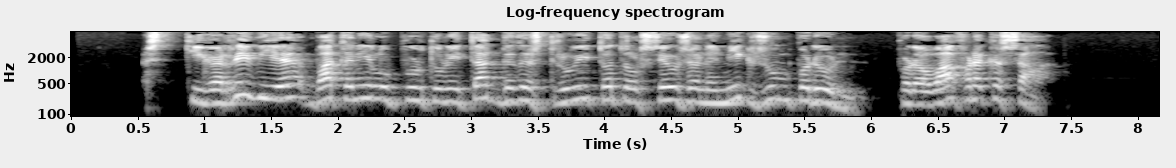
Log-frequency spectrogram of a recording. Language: Catalan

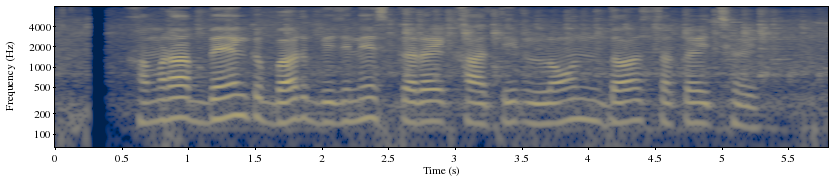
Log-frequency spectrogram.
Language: Maithili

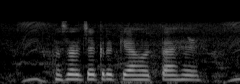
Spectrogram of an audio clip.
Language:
Hindi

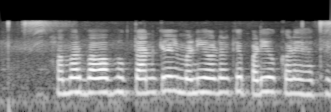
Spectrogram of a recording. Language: Magahi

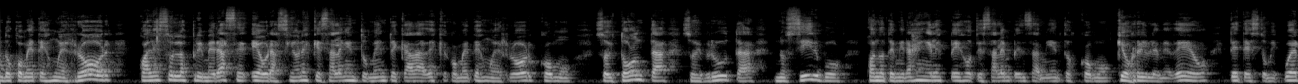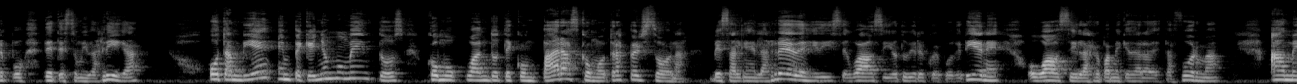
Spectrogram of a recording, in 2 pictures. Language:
Spanish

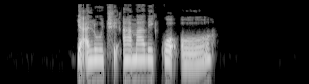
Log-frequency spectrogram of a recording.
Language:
Tepeuxila Cuicatec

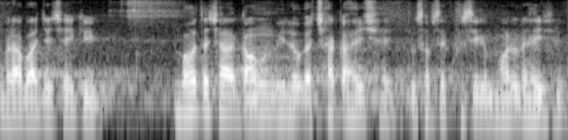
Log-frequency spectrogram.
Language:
Maithili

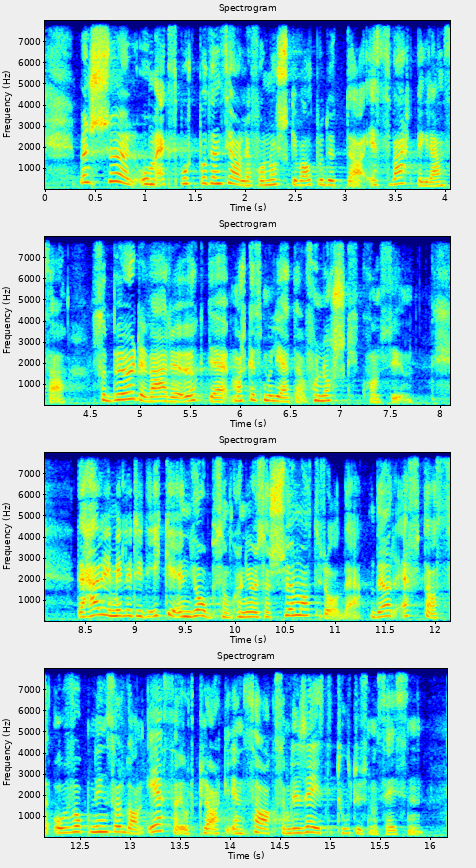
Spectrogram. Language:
Norwegian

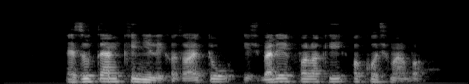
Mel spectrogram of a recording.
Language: Hungarian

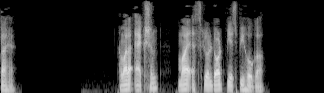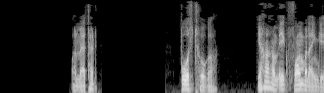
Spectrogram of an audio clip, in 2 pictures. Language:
Hindi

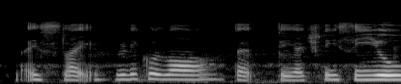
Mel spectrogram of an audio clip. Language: English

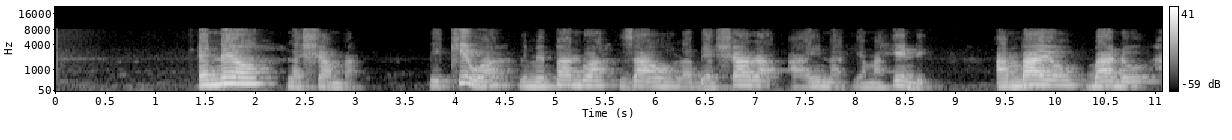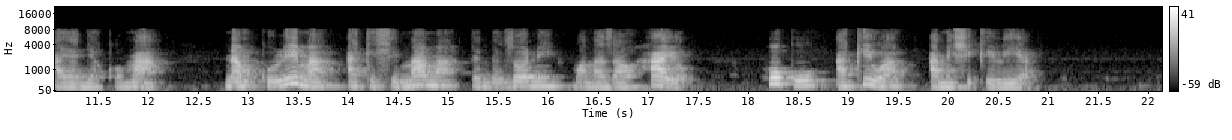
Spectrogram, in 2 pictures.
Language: Swahili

